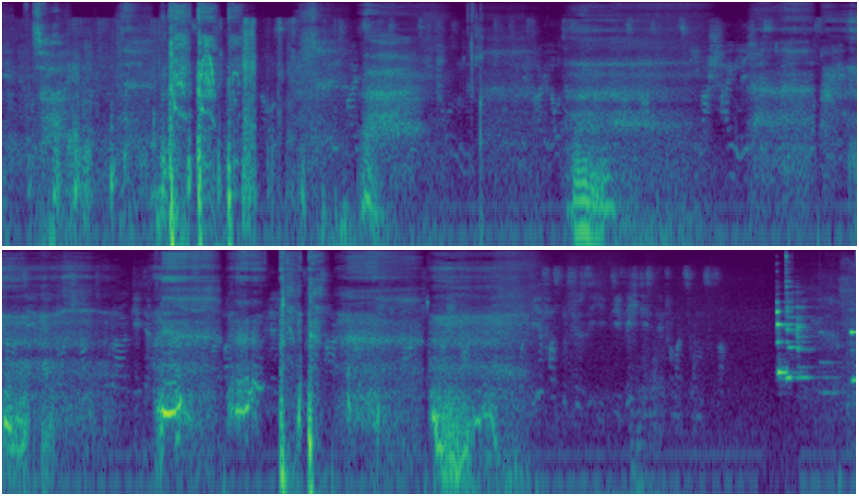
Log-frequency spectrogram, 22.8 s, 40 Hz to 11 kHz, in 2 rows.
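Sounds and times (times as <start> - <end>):
gasping and heavy breathing: 0.4 - 2.3, 3.1 - 9.3, 10.0 - 14.9, 15.8 - 18.6
speech: 0.4 - 2.4
harsh coughing: 1.6 - 3.4, 13.4 - 16.4
telephone ringing with an electronic chime: 21.7 - 22.7.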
